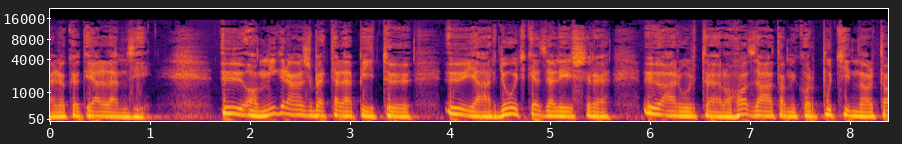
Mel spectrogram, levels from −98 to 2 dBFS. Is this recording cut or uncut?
uncut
